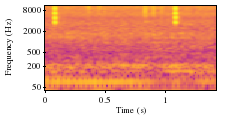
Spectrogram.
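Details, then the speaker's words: Sedatelec Premio 20 DT auriculotherapy detection/stimulation unit in treatment mode, ear stimulation sweeping Nogier frequencies: faint light ticks about once a second over a steady low hum with the LED blinking. Stimulating normally. "On voit bien que la diode clignote, que j'ai un léger cliquetis."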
